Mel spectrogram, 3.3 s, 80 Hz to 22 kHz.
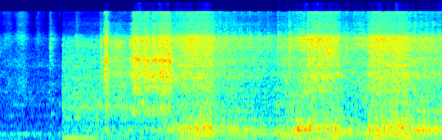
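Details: Suzuki Scrum F6A 12V that wouldn't start, after new distributor, cap, high-tension wire and rotor (bad rotor found): starter turns briefly, engine catches at once and runs steady and even; normal start.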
